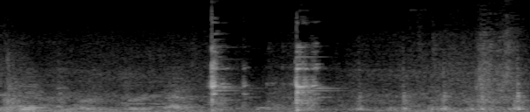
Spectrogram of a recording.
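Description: A ceramic cup clinks against a shelf as it is picked up.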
